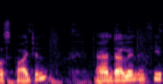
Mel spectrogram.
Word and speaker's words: Spigen: i learned how to pronounce the word speaking no spigen and i learned a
